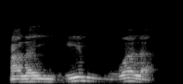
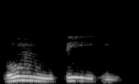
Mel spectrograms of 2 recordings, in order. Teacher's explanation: mim sukun menghadapi wau dan Fa itu jelas mestinya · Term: izhar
